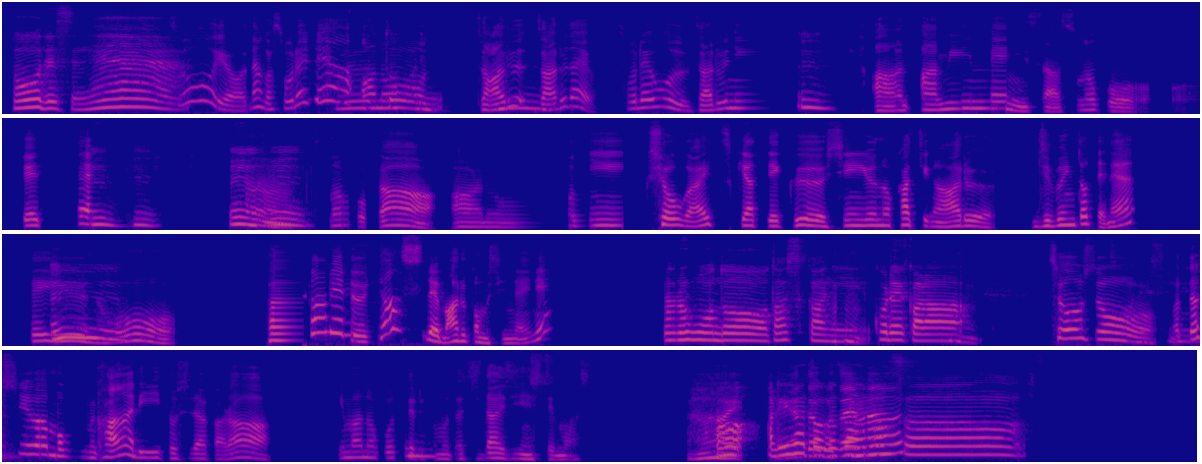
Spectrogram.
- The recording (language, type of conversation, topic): Japanese, unstructured, 昔のトラブルで、今でも許せないことはありますか？
- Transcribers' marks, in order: other background noise; distorted speech; other noise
